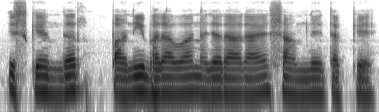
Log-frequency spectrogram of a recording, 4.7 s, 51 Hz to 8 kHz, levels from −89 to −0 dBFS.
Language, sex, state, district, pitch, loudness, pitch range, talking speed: Hindi, male, Uttar Pradesh, Lucknow, 120 Hz, -18 LUFS, 115-125 Hz, 150 wpm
